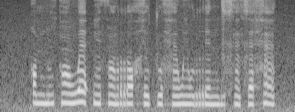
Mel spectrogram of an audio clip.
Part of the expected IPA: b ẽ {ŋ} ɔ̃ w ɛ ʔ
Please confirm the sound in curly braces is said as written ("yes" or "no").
no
